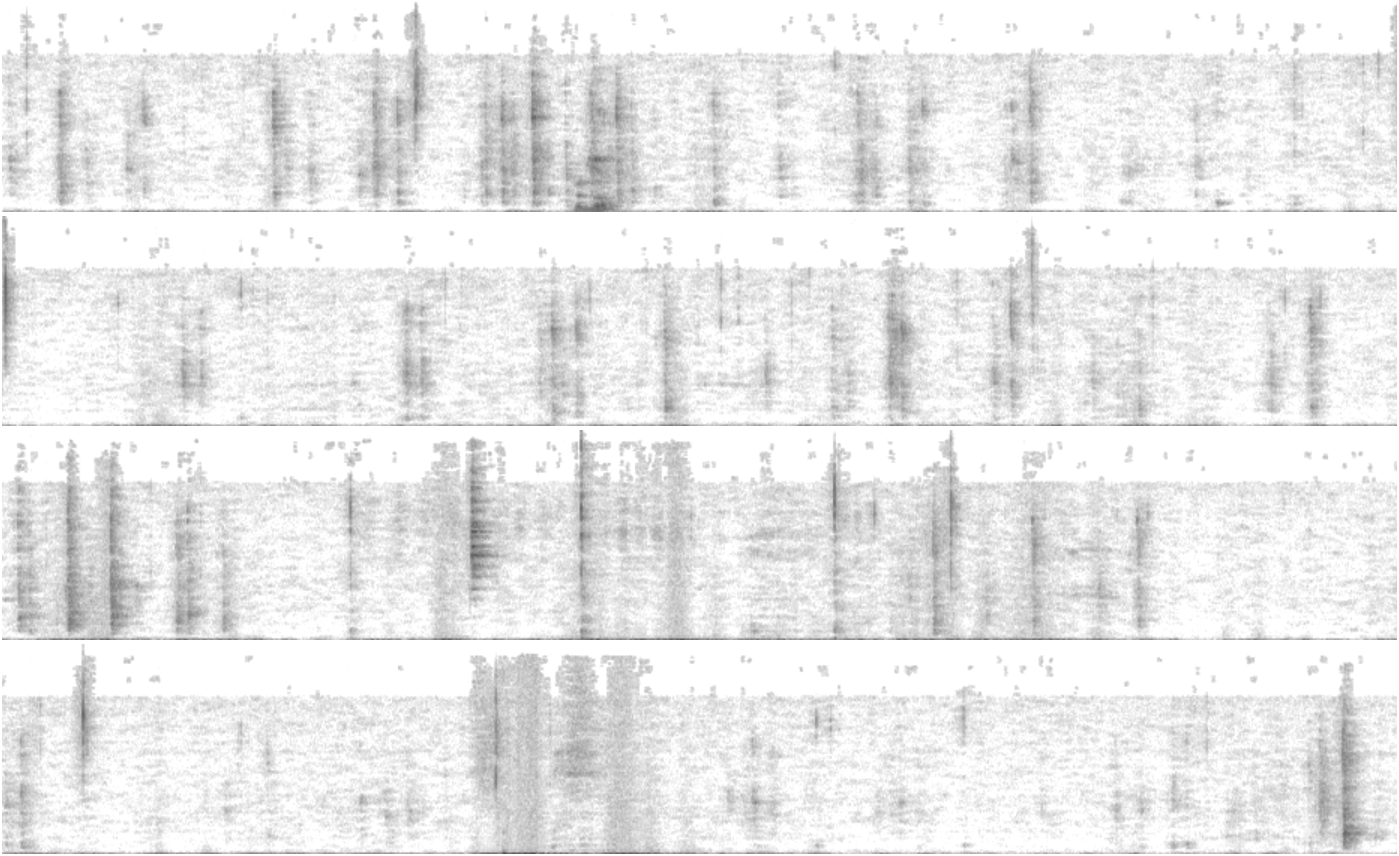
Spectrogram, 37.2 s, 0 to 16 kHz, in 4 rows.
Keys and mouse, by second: 0.2 shift+right click, 0.9 f, 1.2 right click, 1.6 shift+right click, 1.9 f, 2.8 middle click, 3.2 ctrl+z, 4.9 right click, 5.5 shift+right click, 6.1 d, 9.1 right click, 9.3-11.0 middle drag, 10.5 g, 11.0 click, 11.1-12.3 middle drag, 12.0 2, 12.3 right click, 12.9 f, 13.2 middle click, 14.1 right click, 14.6 shift+right click, 15.2 f, 15.6 right click, 15.9 f, 16.2-20.9 middle drag, 19.2 Tab, 20.9 click, 23.4 middle click, 24.2 click, 24.7 b, 25.0-28.2 middle drag, 27.9 1, 28.2 right click, 28.5-31.5 middle drag, 31.5-32.7 drag, 32.7 g, 33.5 click, 33.7 g, 34.5 click, 34.9-35.9 middle drag, 35.7 2, 35.9 right click, 36.7 ctrl+x.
